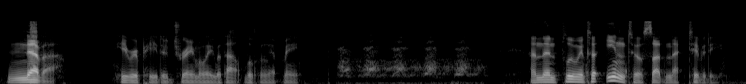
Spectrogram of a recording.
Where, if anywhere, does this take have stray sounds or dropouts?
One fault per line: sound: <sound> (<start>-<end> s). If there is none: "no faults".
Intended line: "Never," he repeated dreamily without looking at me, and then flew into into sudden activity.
sound: bark (3.4-4.9 s)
